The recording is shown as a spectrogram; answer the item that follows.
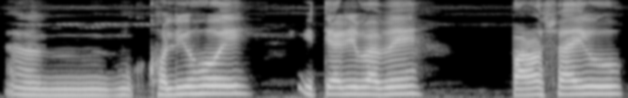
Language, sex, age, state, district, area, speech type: Assamese, female, 45-60, Assam, Dibrugarh, rural, spontaneous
